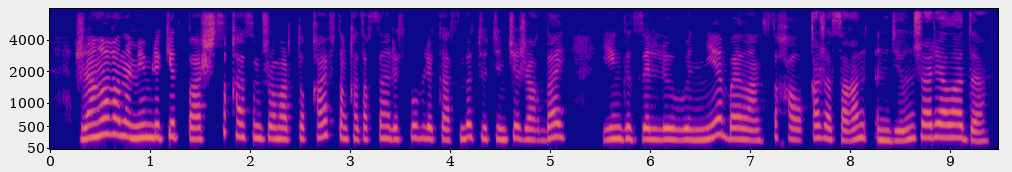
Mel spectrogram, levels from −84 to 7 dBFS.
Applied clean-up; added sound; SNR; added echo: none; none; none; none.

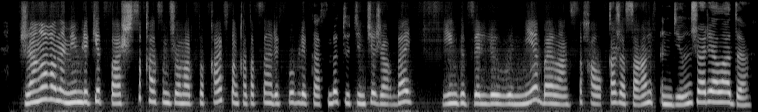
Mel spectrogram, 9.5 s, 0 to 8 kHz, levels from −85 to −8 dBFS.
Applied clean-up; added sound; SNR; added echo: neural separator model SepFormer DNS4.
